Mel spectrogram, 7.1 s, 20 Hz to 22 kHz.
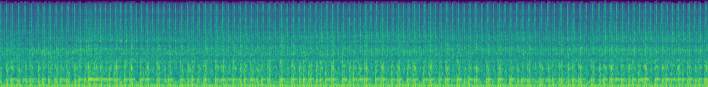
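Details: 1975 Evinrude 70 hp outboard: rough, lumpy idle with uneven stumble as cylinder 1 misfires from spark arcing down the plug porcelain; fixed by cleaning carbon from the boot, new plug and grease on porcelain.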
